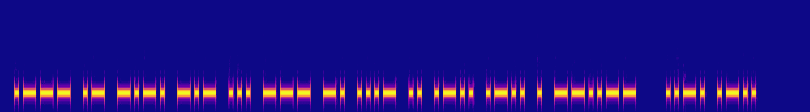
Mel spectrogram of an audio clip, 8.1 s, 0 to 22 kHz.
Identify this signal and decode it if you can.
Morse code, heard as a keyed tone, about 28 wpm, 700 Hz. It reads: JACKSONVILLE, FL
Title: Practice QSO - Exchange 1 - Beginning - 28wpm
